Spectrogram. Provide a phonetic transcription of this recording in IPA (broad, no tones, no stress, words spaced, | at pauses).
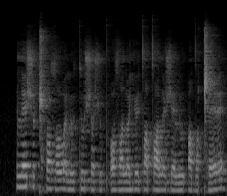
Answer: lɛʃɔǁʰo zˤøwolu tuʃɔʃu pʼozˤɛlo jøtɛ tˤoløʃɛ luʔudˤɛ ǁɛ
